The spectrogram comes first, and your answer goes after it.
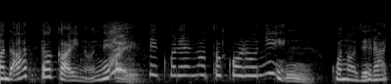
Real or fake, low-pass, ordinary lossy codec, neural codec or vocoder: fake; none; none; codec, 16 kHz, 8 kbps, FreqCodec, larger model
